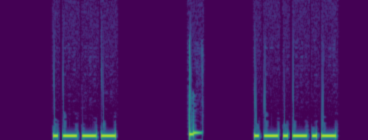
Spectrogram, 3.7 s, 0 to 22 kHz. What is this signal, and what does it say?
Morse code, heard as a keyed tone, about 25 wpm, 700 Hz. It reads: J .
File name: Single Character (Letter:Number:Punctuation:Prosign) - Rapid-Fire - 25wpm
